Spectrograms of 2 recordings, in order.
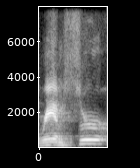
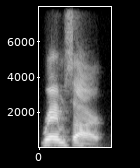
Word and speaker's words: Ramsur: Is it Ramsur or Ramsire? Ramsire. Sire. Okay. Yeah. Gotcha. It looks like Ramsur. Like I would have pronounced it Ramsur, but you said you went by the school and they said Ramsire.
